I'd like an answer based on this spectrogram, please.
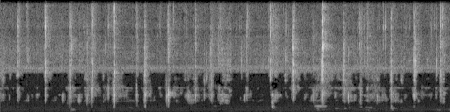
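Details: Cat eating wet food, steady chewing with dense, crisp wet clicks and smacks repeating several times a second in an uneven rhythm, with no other sounds.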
